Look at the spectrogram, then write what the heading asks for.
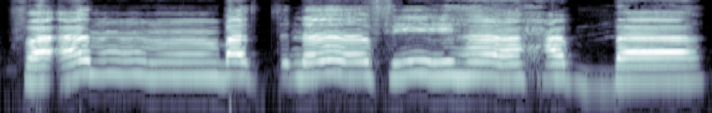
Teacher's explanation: यहाँ पर नून साकिन के बाद बा आ गया तो हमजा के साथ मीम को मिलाकर गुन्ना के साथ पढ़ेंगे, नून साइलेंट हो जाएगा।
